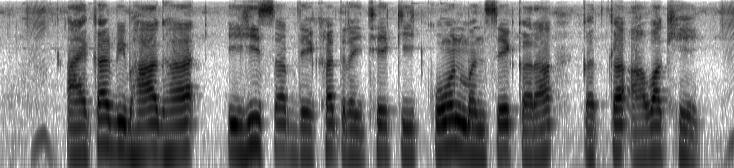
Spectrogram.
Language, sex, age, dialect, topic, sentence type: Chhattisgarhi, male, 18-24, Central, banking, statement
